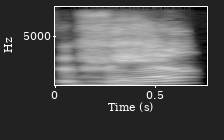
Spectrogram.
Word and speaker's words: wer: Now, when you're actually pronouncing the question word, make sure your W, that you don't say where, wo, wie, wann, was. Ich kann das kaum sagen. I can't even say it like that. But make sure it's like the English wie, as in very, very. So it's wer, wo, wie,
